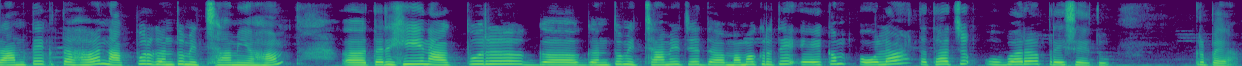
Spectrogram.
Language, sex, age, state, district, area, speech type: Sanskrit, female, 18-30, Maharashtra, Nagpur, urban, spontaneous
